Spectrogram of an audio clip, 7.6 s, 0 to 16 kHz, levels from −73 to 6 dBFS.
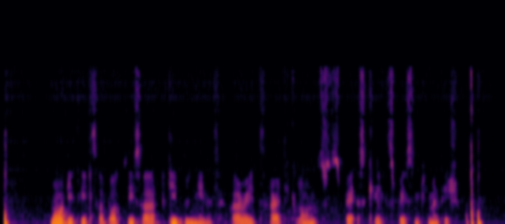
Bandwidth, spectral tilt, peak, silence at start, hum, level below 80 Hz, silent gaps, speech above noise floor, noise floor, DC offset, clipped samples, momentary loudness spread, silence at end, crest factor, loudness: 11.5 kHz; -7.5 dB/octave; -6 dBFS; 0.05 s; none; -44 dBFS; none; 31 dB; -57 dBFS; under 0.1%; under 0.1%; 10 LU; 0.35 s; 22 dB; -28 LUFS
